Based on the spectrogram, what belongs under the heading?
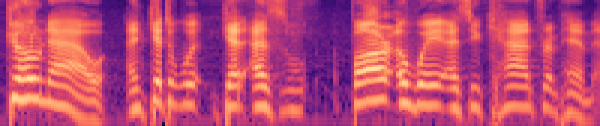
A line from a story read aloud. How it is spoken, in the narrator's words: Emma yelled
